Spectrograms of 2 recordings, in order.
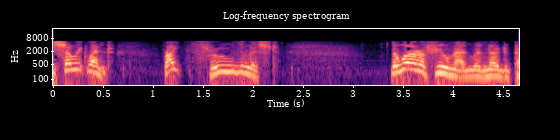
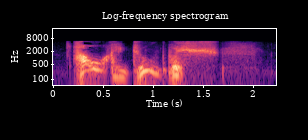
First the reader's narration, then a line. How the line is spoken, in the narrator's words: he murmured to Jack in a moment's pause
